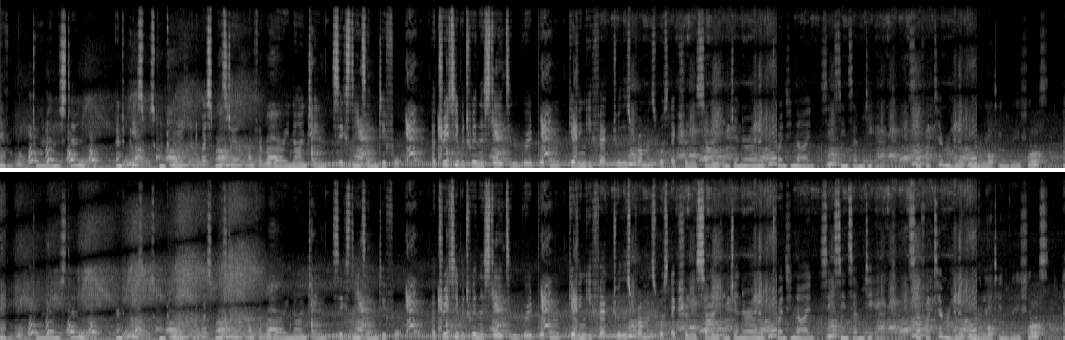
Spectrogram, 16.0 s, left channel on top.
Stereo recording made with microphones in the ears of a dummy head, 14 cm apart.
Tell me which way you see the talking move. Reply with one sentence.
In this clip you hear the talking go from the left side to the right.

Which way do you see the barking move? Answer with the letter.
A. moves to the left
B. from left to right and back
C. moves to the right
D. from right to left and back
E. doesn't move
C.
